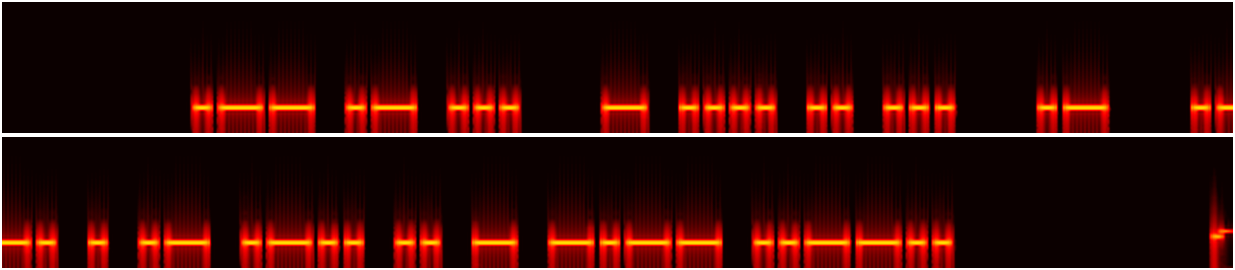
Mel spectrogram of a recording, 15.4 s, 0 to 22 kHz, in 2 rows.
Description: Morse code, heard as a keyed tone, about 15 wpm, 700 Hz. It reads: WAS THIS A REALITY?
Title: Sentences from Top 1200 Words 15wpm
